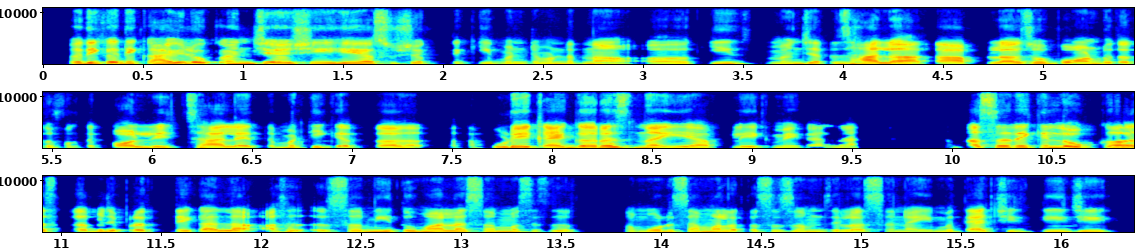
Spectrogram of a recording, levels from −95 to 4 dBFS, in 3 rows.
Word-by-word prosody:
कधी-कधी 235 +7 +5
काही 220 -3 +3
लोकांची 230 0 +2
अशी 230 0 +1
हे 200 - +5
असू 200 -1 +1
शकते 190 -3 -7
की 165 +2 -10
ते 165 0 -8
म्हणतात 170 +2 -6
ना, 170 -2 0 0.2
अ, 135 +1 -2
की 195 +1 -3 0.2
म्हणजे 165 +4 -4
आता 195 +1 -6
झालं, 185 -2 +5
आता 145 +3 +4
आपला 155 +3 +3
जो 180 - +1
बॉन्ड 165 0 +1
होता 170 +1 -3
तो - - -6
फक्त 170 -1 -13
कॉलेज 155 0 +2
झालाय, 150 -1 +4
तर 170 - -11
मग 195 +2 -4
ठीक 205 -2 -5
आहे. 160 - -1 0.3
आता 175 - -20
पुढे 185 +1 +6
काही 205 +1 +6
गरज 195 +3 +5
नाहीये 160 -5 +3
आपली 140 +2 -3
एकमेकांना. 145 -2 -7 0.6
तसं 245 +3 +4
देखील 270 +1 +2
लोकं 220 -2 +4
असतात. 170 -2 -3
म्हणजे 180 +6 -3
प्रत्येकाला 205 +1 -1
असं, 225 - -6
असं 205 +7 -7
मी 200 +1 -1
तुम्हाला 205 -2 0
समजते, 195 -1 -6
तसं 205 +2 -9 0.3
समोरचा 170 +5 -5
मला 195 -1 -1
तसं 185 0 -10
समजेल 170 -2 -8
असं 150 -1 -7
नाही. 130 0 -6
मग 170 +4 -9
त्याची 160 +5 -2
ती 185 +1 -9
जी 190 +2 -5
185 Hz, 215 wpm, -24 LUFS, 160-205 Hz, 0.6 s, पुढे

